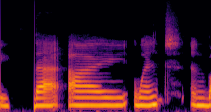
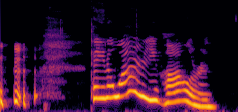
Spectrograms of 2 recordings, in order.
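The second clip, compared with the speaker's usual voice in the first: very slow, drawled, swooping fake Southern accent; 8 semitones higher, 3 dB louder than usual. Joking about the name tina in a put-on southern accent. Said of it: "pull out my Southern accent".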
